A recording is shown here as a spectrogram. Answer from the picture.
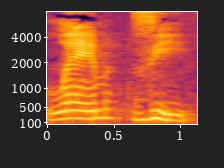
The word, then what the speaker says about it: lamsey: The definition of the word lamsey is a word describing anyone who is the combination of lame and lazy, pronounced lame-zee.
